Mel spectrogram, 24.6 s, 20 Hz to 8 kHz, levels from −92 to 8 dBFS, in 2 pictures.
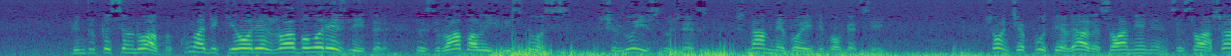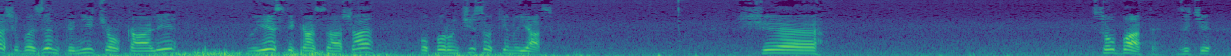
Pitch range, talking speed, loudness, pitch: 145-215 Hz, 135 wpm, -20 LUFS, 180 Hz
